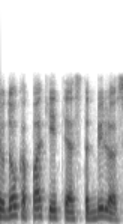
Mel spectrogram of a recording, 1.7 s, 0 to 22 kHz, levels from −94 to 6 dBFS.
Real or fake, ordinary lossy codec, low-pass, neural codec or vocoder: real; Opus, 32 kbps; 5.4 kHz; none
